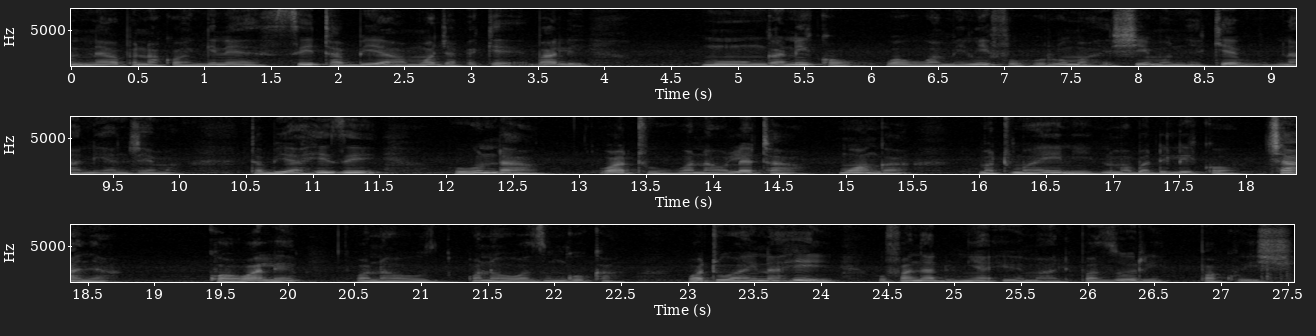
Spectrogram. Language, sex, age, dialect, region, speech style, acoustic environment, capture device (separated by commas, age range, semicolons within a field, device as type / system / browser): Swahili, male, 25-34, Kenya - Nairobi Sheng-influenced, Kenya, happy, nature, desktop / Windows / Chrome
